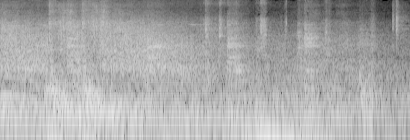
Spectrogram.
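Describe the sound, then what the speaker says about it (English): Gunfire in the video game Max Payne, a quick, dense burst of shots, loud and close with rapid overlapping reports, filling the short moment. "You hear gunfire."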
